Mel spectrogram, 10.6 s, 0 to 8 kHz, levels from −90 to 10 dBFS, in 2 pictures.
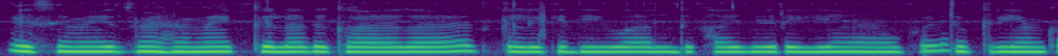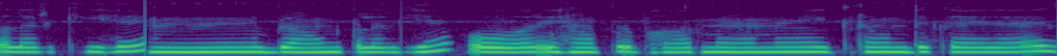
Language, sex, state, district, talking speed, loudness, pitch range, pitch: Hindi, female, Bihar, Saharsa, 215 wpm, -19 LUFS, 240-250 Hz, 245 Hz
